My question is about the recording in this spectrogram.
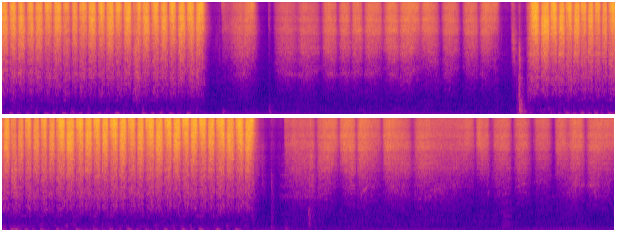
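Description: Sanding sponge rubbed by hand over a spackle patch on drywall in quick back-and-forth scraping strokes, smoothing the patch before painting. Hard sanding for about four seconds, lighter strokes for several seconds, hard again for about seven seconds, then lighter strokes to the end.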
